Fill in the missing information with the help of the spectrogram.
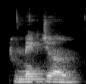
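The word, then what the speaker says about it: Michaung: And Durgavati MP, cyclone मिगजोंग और मेकहुआंग named by Myanmar in दी बे of Bengal. Bay of Bengal में आया था, नाम किसने रखा? म्यांमार ने। Pronunciation is मिगजोंग।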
